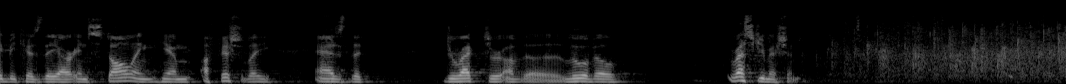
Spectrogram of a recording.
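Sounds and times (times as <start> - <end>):
speech: 0.0 - 3.8, 4.4 - 6.3, 7.3 - 8.1
audience applause at a gathering announcing a new rescue mission director: 8.2 - 10.6.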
